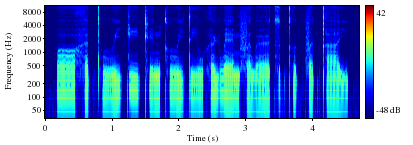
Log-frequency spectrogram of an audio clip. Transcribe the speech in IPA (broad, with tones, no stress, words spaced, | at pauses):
ɔː˧hɐ˧t̚pʰuː˨˥j kiː˥kʰɪ˨˧ŋkʰuː˧j t̪iː˨whɵ˥ɥwɛː˨˧m fɐ˨wœː˧ t͡sʊ˧k̚t̪ʰʊ˧k̚fɐ˨˥k̚ t̪ʰaː˧j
